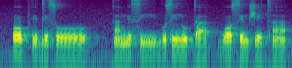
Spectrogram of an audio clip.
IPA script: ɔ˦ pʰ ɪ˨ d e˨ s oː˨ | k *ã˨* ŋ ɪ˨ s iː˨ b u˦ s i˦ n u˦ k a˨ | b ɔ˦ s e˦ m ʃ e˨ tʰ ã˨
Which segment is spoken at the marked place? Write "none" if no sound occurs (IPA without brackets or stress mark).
ã˨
